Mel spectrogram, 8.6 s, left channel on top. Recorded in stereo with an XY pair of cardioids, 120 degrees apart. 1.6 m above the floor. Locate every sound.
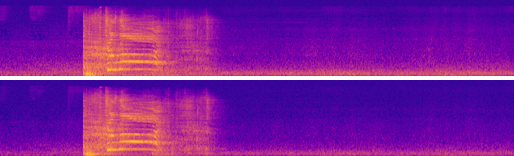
1.4 s a shout: 15° left, 1.4 m; by 3.5 s 30° right, 2 m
